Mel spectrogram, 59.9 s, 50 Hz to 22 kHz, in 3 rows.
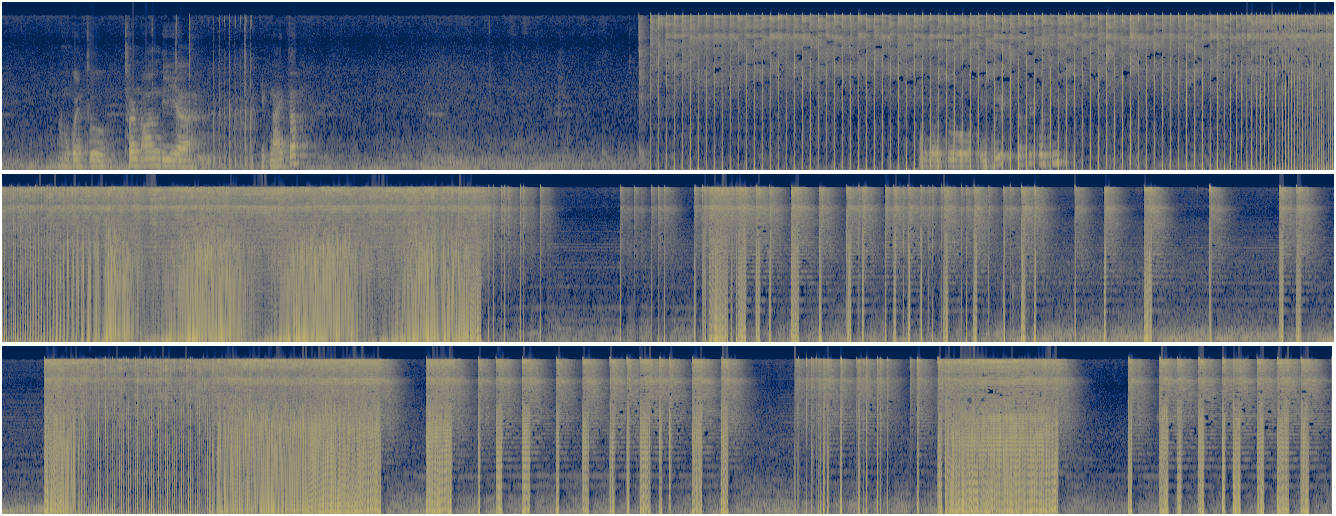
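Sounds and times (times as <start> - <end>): ignition coil spark buzzing and snapping: 9.5 - 28.3, 29.2 - 39.9, 40.6 - 51.2, 51.8 - 56.2, 56.8 - 59.9.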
